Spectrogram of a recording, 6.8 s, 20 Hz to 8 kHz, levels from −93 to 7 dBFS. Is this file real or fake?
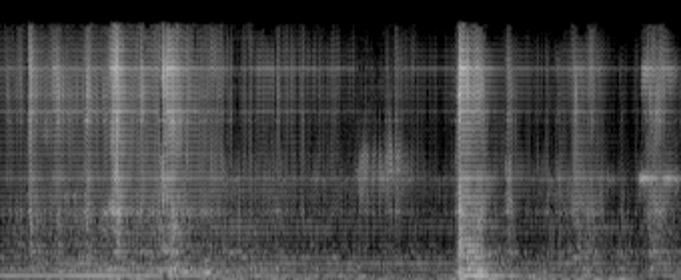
fake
